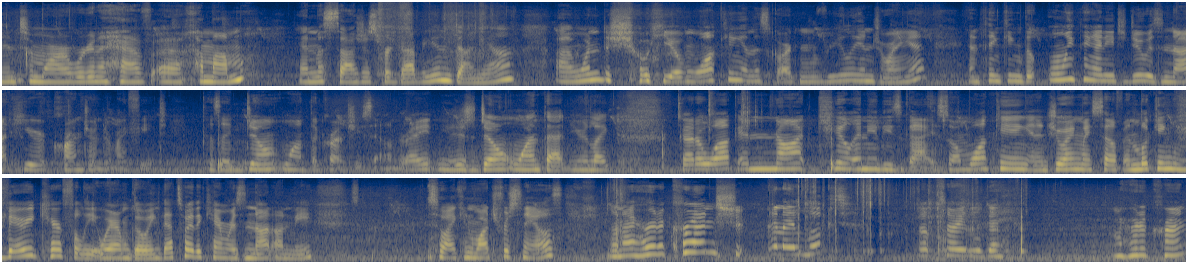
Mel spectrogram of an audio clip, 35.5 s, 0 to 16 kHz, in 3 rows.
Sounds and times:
Speech: 0:00.0 - 0:18.0, 0:18.6 - 0:26.8, 0:28.0 - 0:32.2, 0:32.8 - 0:33.8, 0:34.8 - 0:35.5.

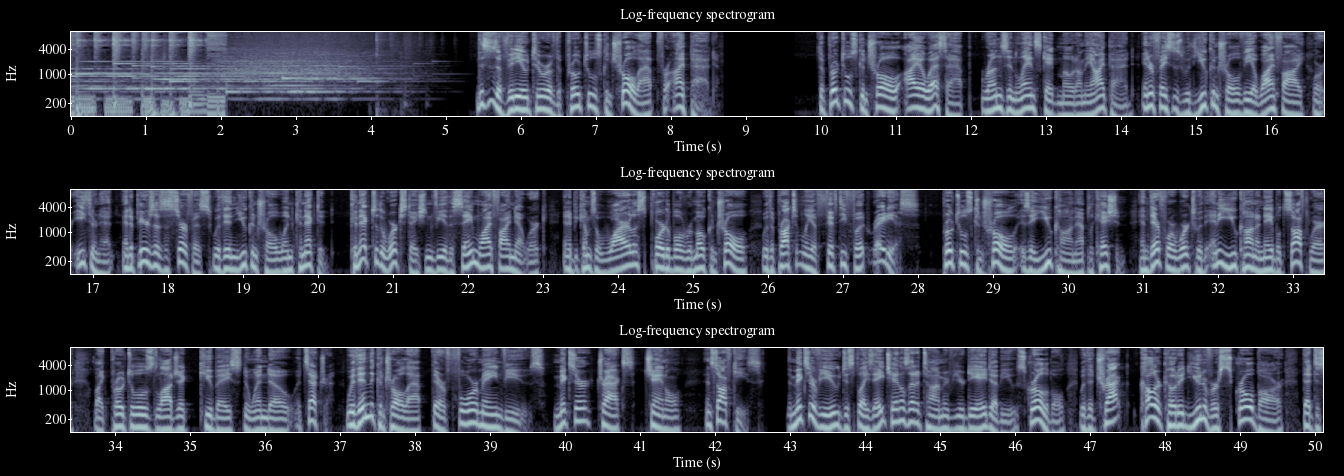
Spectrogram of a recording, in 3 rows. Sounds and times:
Speech: 0:05.4 - 0:08.7, 0:10.0 - 0:50.1.

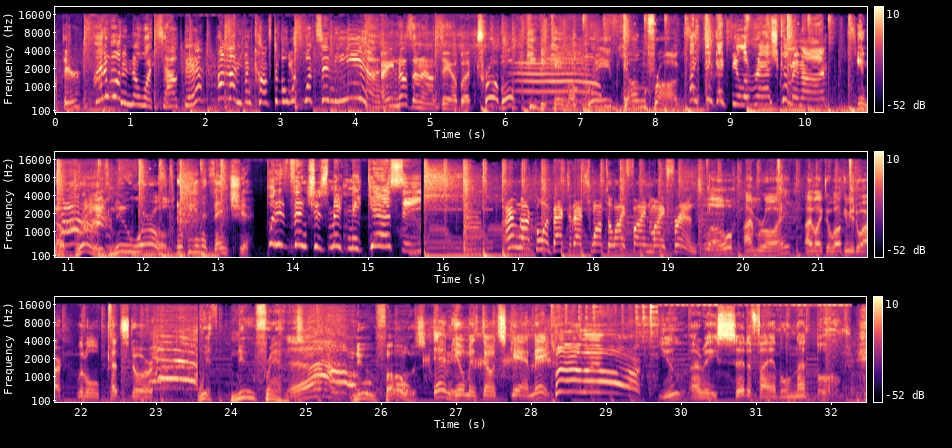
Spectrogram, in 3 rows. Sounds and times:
Music: 0:00.0 - 0:13.3, 0:15.8 - 0:32.4
Speech: 0:00.0 - 0:15.8, 0:16.8 - 0:23.0.

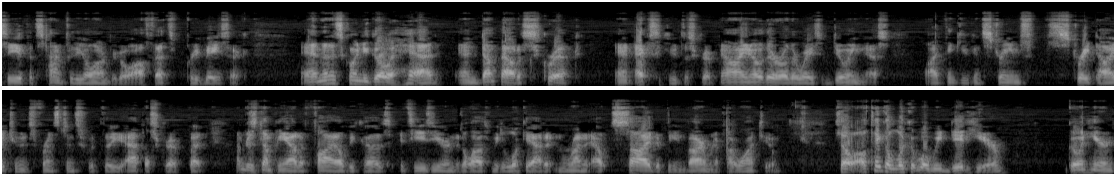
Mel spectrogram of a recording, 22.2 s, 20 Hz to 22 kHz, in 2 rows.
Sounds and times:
Speech: 0:00.0 - 0:21.2, 0:21.8 - 0:22.2.

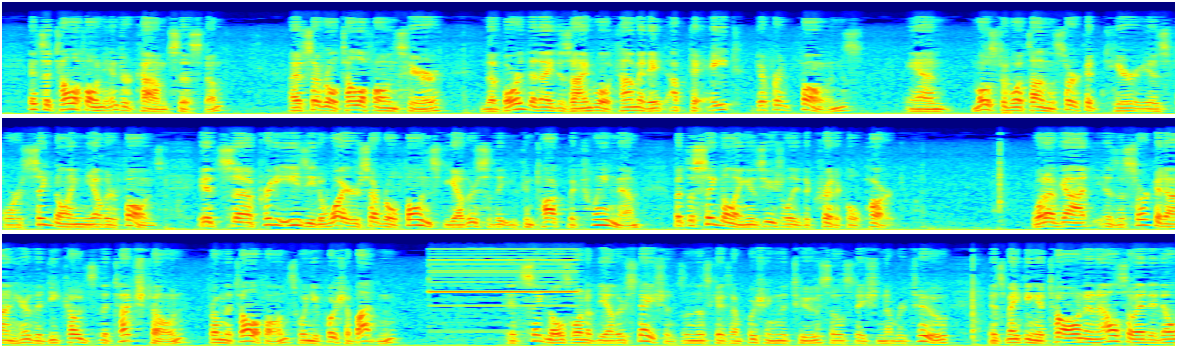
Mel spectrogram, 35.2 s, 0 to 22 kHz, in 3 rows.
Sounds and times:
Speech: 0:00.3 - 0:02.3, 0:02.9 - 0:20.8, 0:22.0 - 0:27.5, 0:28.5 - 0:35.1.

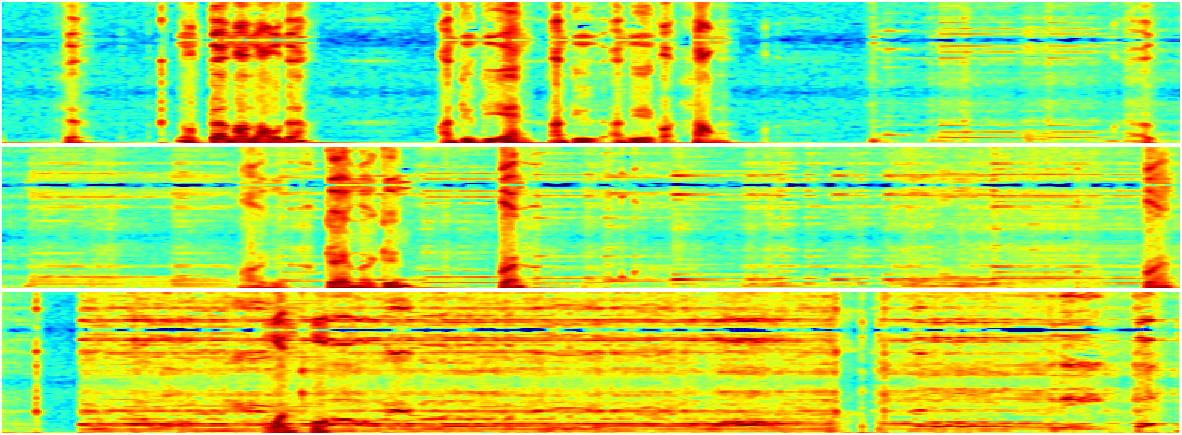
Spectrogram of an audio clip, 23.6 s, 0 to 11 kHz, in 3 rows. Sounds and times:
Music: 0:05.8 - 0:23.5
Radio: 0:16.2 - 0:23.5
Speech: 0:17.4 - 0:18.0.

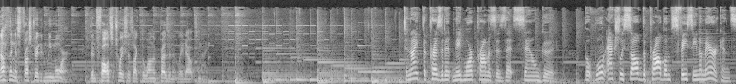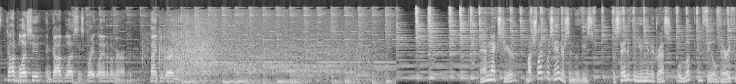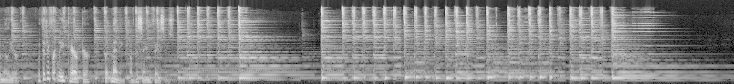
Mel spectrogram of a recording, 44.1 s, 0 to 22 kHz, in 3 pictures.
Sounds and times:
Mandolin: 0:19.3 - 0:43.6.

